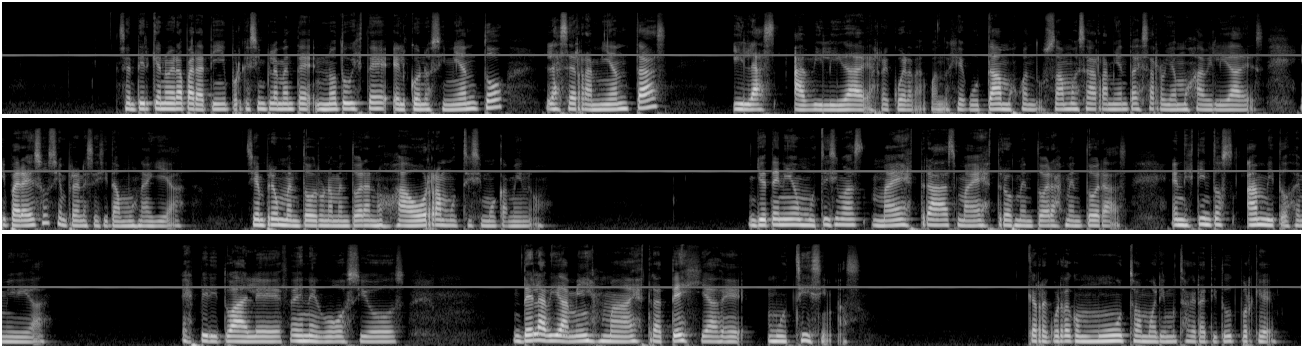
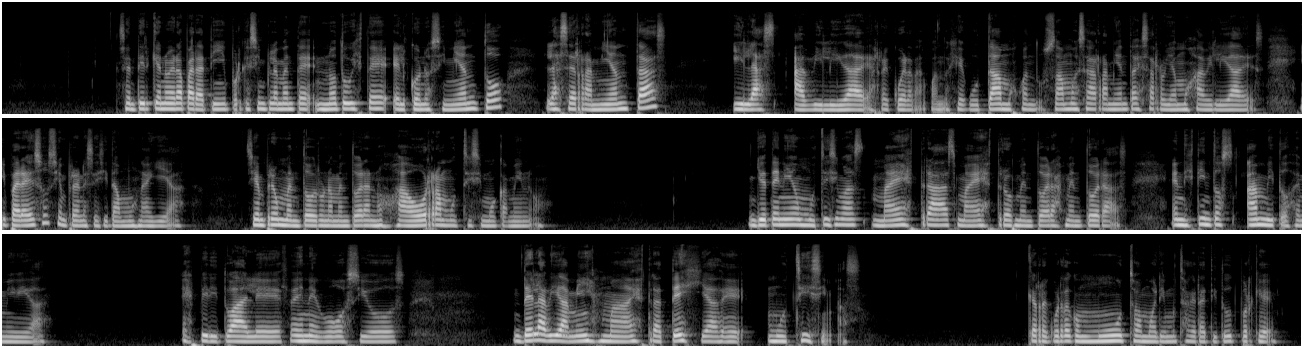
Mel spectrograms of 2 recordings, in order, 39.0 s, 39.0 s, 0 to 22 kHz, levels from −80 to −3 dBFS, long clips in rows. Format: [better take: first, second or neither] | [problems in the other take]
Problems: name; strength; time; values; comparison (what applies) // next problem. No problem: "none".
second | high-pitched whine; noticeable; throughout; 3 kHz, 20 dB below the speech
